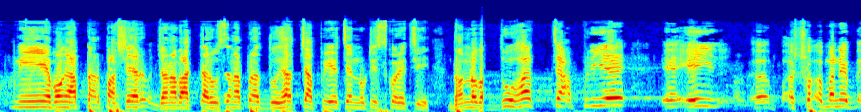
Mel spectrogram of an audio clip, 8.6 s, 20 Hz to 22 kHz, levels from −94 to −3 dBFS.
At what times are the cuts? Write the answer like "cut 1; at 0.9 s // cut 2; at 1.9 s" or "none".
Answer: cut 1; at 4.8 s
